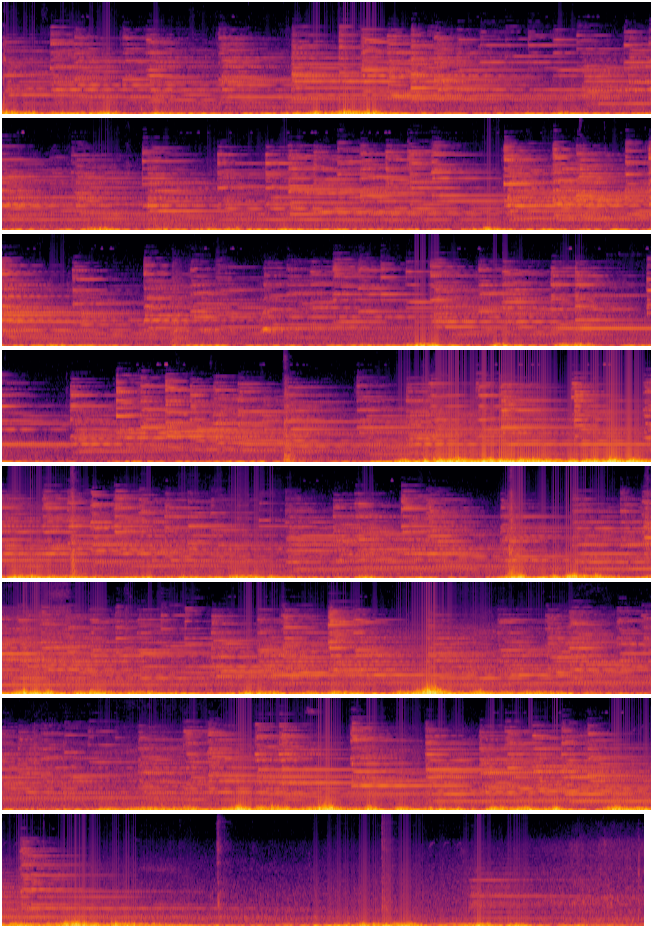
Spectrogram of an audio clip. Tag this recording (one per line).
Bells
Cathedral
Church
